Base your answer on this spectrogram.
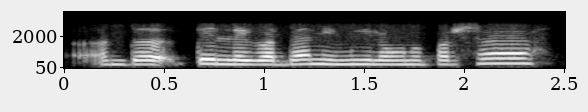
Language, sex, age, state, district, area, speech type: Nepali, female, 30-45, West Bengal, Darjeeling, rural, conversation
